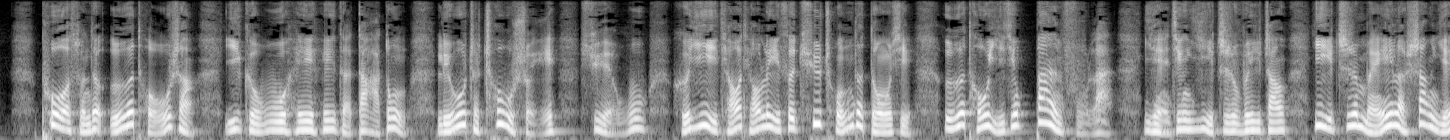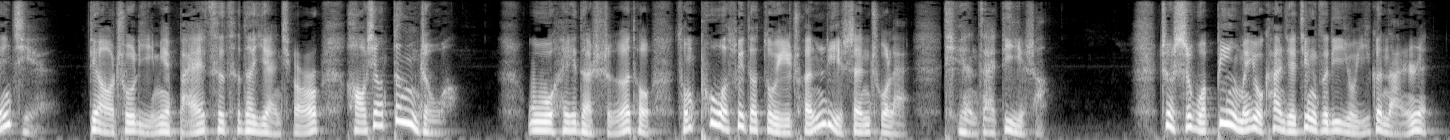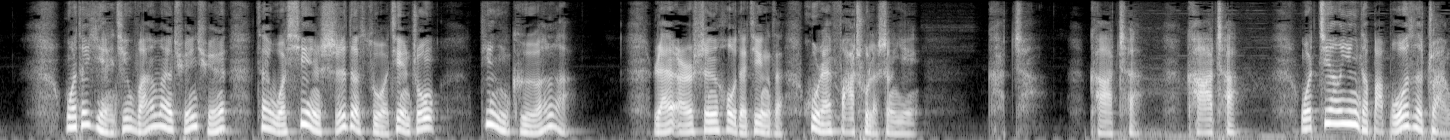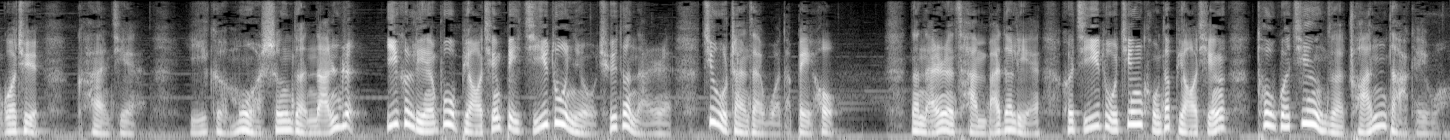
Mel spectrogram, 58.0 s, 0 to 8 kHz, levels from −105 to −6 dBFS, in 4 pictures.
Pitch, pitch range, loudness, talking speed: 135 Hz, 110-170 Hz, -15 LUFS, 210 characters per minute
